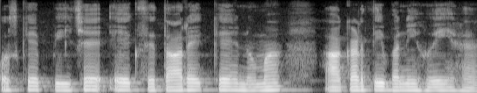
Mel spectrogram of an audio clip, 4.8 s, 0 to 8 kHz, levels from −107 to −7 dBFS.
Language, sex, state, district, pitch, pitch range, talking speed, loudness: Hindi, male, Chhattisgarh, Korba, 110 Hz, 105-115 Hz, 140 wpm, -20 LUFS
